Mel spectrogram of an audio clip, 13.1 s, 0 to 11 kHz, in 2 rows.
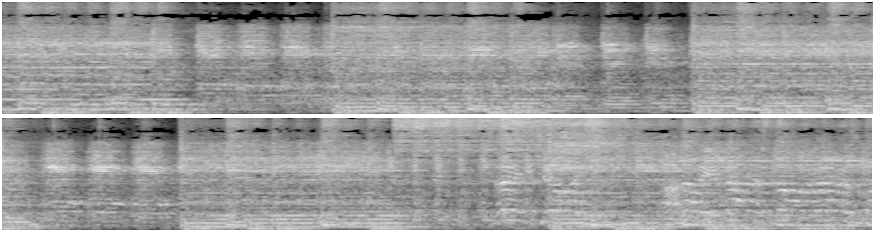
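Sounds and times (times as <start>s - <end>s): bass guitar: 0.0s - 13.0s
electric guitar: 0.0s - 13.0s.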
